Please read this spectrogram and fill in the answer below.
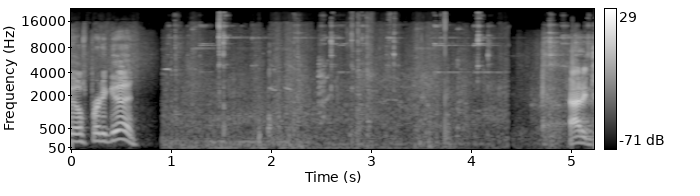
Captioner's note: door opens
